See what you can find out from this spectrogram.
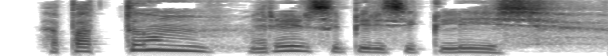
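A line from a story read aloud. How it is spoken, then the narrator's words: Sighing. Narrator (Russian): вздохнул он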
